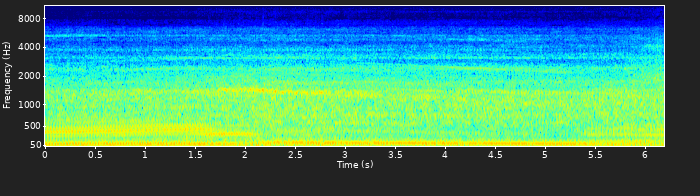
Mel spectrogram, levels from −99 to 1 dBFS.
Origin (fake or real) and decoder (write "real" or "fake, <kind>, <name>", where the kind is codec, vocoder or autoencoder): real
